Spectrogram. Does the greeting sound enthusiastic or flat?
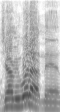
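enthusiastic. The greeting sounds lively and enthusiastic. The speaker calls it right. "there we go"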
